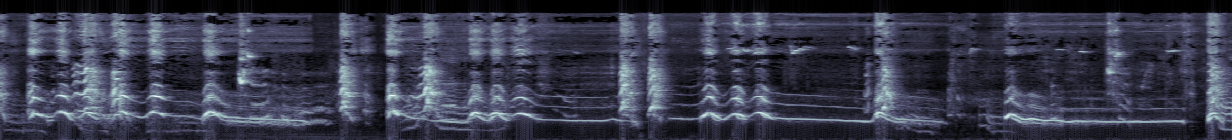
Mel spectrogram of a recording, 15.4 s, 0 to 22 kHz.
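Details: Cocker spaniels at home in New Jersey at Christmas 2019 howl in long, wavering notes that rise and slide down, with a person howling along.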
